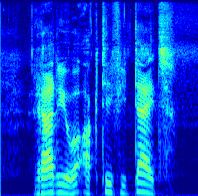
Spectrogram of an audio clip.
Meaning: 1. radioactivity (quality of being radioactive) 2. radioactivity (certain quantity of radiation)
- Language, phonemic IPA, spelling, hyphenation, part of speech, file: Dutch, /ˌraː.di.oː.ɑk.ti.viˈtɛi̯t/, radioactiviteit, ra‧dio‧ac‧ti‧vi‧teit, noun, Nl-radioactiviteit.ogg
